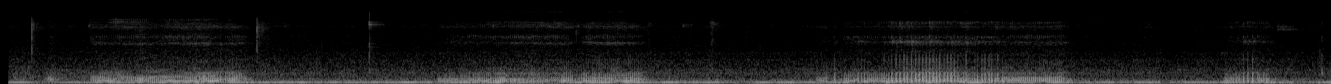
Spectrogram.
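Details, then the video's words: English Bulldog named Buddy asleep indoors and dreaming, giving loud flappy snores: four rough, buzzy snore bursts, each one to two seconds long, separated by quieter breathing over a steady low hum. "Flappy Bulldog snoring and dreaming"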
